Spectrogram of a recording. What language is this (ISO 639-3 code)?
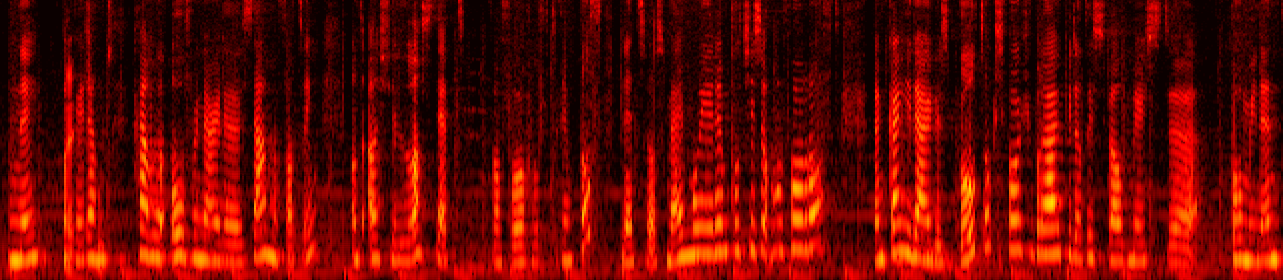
nld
